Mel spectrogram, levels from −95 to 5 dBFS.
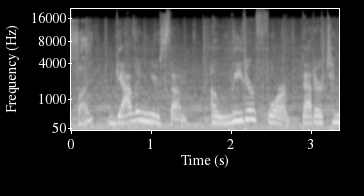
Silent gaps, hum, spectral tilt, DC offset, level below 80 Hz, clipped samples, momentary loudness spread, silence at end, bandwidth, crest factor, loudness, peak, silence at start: none; none; -5.5 dB/octave; under 0.1%; -28 dBFS; under 0.1%; 6 LU; 0 s; over 20 kHz; 12 dB; -14 LUFS; -2 dBFS; 0 s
